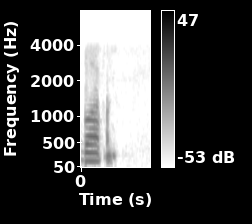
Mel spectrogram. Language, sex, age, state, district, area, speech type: Assamese, female, 60+, Assam, Dibrugarh, rural, conversation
